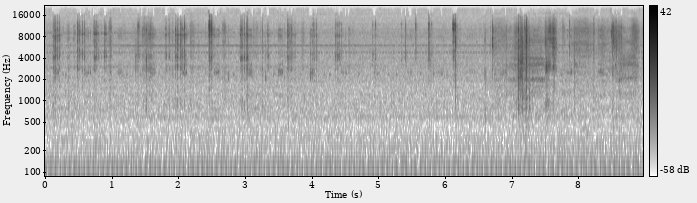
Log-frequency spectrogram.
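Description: Scissors trim around the edge of a layered, glued craft mushroom, making faint, quick, irregular snips and clicks over a low steady hum, with no voices.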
